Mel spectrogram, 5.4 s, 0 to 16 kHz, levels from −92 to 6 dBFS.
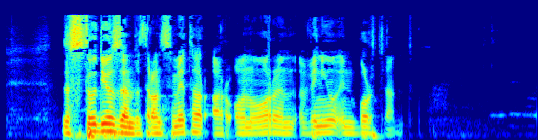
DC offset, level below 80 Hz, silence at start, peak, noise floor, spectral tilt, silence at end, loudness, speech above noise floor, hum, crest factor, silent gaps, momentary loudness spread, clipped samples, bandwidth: under 0.1%; -38 dBFS; 0.65 s; 0 dBFS; -74 dBFS; -4.5 dB/octave; 1.45 s; -18 LUFS; 56 dB; none; 20 dB; none; 13 LU; under 0.1%; 11.5 kHz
